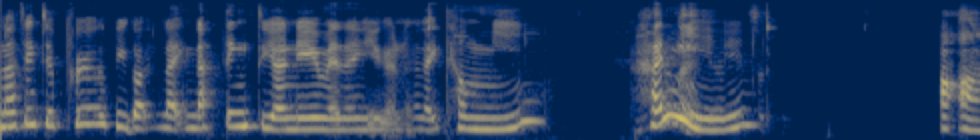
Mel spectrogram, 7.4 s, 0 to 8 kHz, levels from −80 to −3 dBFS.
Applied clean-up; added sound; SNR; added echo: neural mask model DeepFilterNet 3.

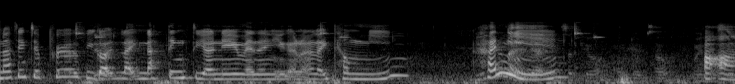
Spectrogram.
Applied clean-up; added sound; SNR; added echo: none; Doorbell; 20 dB; none.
